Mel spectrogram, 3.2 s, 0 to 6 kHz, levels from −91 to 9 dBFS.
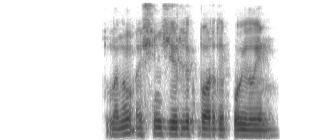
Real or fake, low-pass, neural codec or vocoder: fake; 5.4 kHz; codec, 16 kHz, 16 kbps, FunCodec, trained on Chinese and English, 50 frames a second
